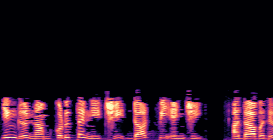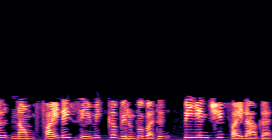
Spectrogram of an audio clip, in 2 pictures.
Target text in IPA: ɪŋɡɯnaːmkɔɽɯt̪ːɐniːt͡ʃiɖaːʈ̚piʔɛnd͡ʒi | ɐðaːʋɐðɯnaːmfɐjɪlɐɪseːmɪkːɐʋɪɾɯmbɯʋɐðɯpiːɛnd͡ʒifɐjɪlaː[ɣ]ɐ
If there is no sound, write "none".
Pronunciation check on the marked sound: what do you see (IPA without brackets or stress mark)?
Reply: ɣ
